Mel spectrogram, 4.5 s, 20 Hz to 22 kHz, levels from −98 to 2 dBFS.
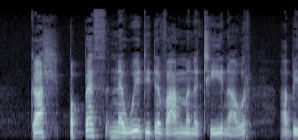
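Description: Listening to this speech recording, nothing stood out as a technical problem at any point.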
